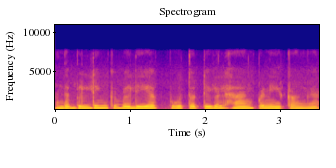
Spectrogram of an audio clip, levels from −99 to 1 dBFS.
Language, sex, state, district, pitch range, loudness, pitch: Tamil, female, Tamil Nadu, Nilgiris, 205-230 Hz, -14 LUFS, 220 Hz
